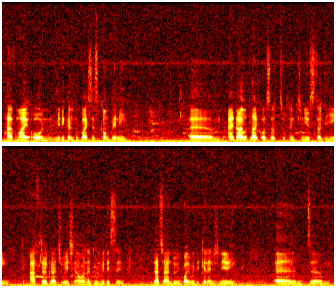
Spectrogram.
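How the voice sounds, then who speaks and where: Low-voiced young man from Syria, distant mic. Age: young adult. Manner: measured, hesitant with fillers. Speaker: student interviewee. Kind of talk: interview answers. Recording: distant mic with street noise. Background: street traffic.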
